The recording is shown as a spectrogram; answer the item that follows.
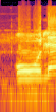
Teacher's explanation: la di sini memiliki tempo bacaan atau bacaan yang panjangnya 4 sampai dengan 5 harakat. Karena ini adalah mad wajib muttasil, yaitu adanya pertemuan antara bacaan panjang dengan hamzah dalam satu kalimat.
